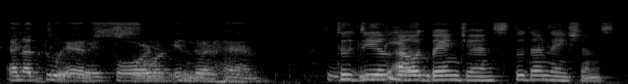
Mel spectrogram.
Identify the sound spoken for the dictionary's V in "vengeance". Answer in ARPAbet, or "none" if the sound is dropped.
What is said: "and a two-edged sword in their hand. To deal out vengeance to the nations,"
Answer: B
